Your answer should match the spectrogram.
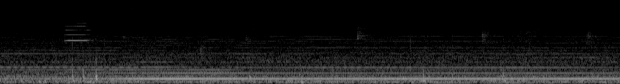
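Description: Otis hydraulic elevator car travelling down, heard from inside the cab as a steady hum, with a short high-pitched beep about a second in.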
